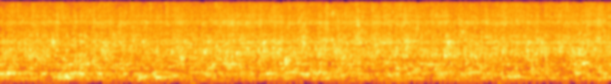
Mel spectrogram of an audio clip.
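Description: Water running steadily into a bathtub, a constant rushing hiss.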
